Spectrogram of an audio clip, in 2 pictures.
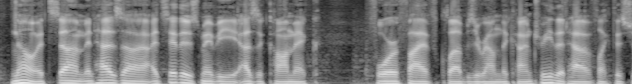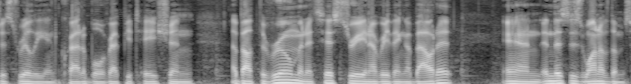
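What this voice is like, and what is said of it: Great radio voice. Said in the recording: “You got a great radio voice.”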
